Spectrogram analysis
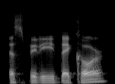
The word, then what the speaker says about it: esprit de corps: The next one, I dare not pronounce it because last time Michael pronounced it properly and it made me sound like a Western bumpkin. So Michael, please. Esprit de Corps.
